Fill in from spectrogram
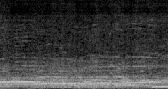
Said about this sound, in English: Now he's getting booed, and it's nothing but children all around. And some of these children literally grab the guy and are trying to take him away from her.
